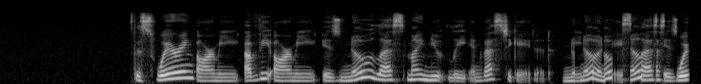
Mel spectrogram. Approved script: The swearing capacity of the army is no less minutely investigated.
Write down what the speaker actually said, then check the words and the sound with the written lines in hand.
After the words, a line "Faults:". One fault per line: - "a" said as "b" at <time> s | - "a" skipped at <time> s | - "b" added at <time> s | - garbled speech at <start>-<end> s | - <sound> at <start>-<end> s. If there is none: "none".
The swearing army of the army is no less minutely investigated. [garbled]
Faults:
- "capacity" said as "army" at 1.9 s
- garbled speech at 5.6-6.9 s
